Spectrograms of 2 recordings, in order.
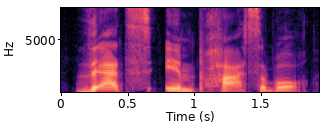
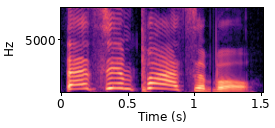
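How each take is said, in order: First: Low-key, dismissive scoff; understated male-character disbelief. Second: High, loud disbelief; high-pitched, scornful exclamation; scoffing. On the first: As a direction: dismiss it without raising the voice. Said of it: "scoffed Mendel". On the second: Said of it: "scoffed Leah". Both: A narrator's reading.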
